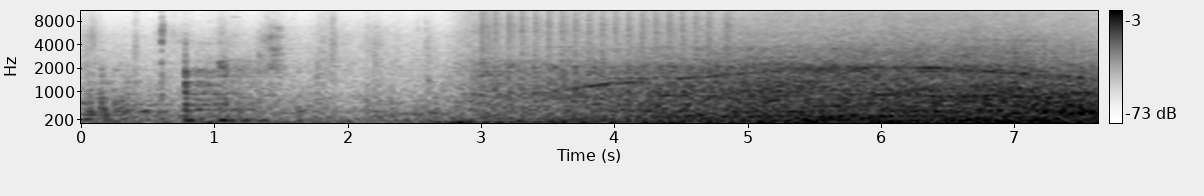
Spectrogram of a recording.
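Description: A propeller plane's engine drones steadily and grows louder.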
